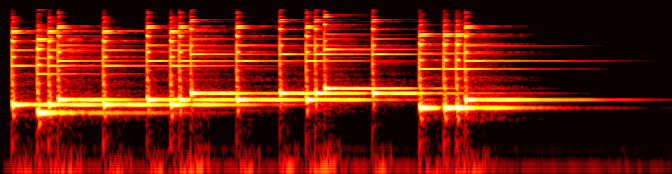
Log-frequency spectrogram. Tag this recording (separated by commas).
Doorbell, Door, Alarm, Domestic sounds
